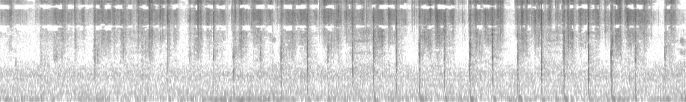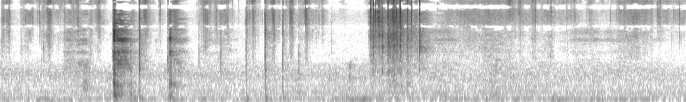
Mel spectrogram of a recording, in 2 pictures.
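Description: Hands scooping and shaping crumbly okara and rice-flour dough into balls, with faint squishing and small crackles. A sharp knock about eight seconds in, and a brief rustle a couple of seconds later.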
